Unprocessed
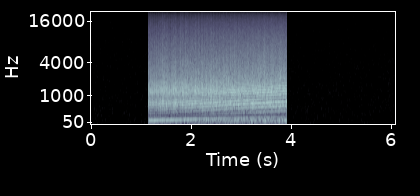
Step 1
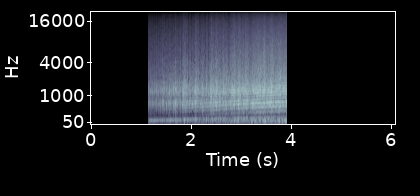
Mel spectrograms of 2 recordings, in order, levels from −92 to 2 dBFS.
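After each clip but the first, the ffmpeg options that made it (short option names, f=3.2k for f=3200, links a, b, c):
-af "agate=range=-12dB:threshold=-19dB:ratio=16:detection=peak"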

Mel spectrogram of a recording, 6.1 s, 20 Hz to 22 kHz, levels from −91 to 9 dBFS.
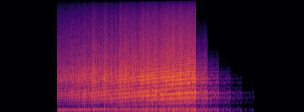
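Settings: -filter_complex "[0:a]asplit=2[a][b];[b]adelay=232,lowpass=f=830:p=1,volume=-9dB,asplit=2[c][d];[d]adelay=232,lowpass=f=830:p=1,volume=0.43,asplit=2[e][f];[f]adelay=232,lowpass=f=830:p=1,volume=0.43,asplit=2[g][h];[h]adelay=232,lowpass=f=830:p=1,volume=0.43,asplit=2[i][j];[j]adelay=232,lowpass=f=830:p=1,volume=0.43[k];[a][c][e][g][i][k]amix=inputs=6:normalize=0"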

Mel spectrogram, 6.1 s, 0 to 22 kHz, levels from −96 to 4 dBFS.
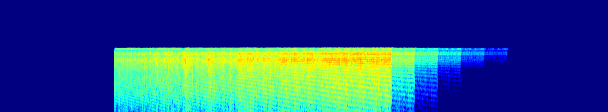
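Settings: -af "lowpass=f=3.1k:t=q:w=0.5098,lowpass=f=3.1k:t=q:w=0.6013,lowpass=f=3.1k:t=q:w=0.9,lowpass=f=3.1k:t=q:w=2.563,afreqshift=-3700,volume=4.5dB"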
